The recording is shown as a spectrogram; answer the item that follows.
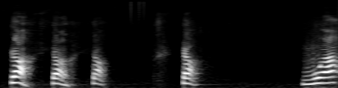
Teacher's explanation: यहां ध्यान रखना ये मूर्धन्य शकार है। ये श श श श अपने जिह्वा का जो अग्रभाग है उसको मोड़ करके मूर्धा में लगाना होता है ऊपर।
